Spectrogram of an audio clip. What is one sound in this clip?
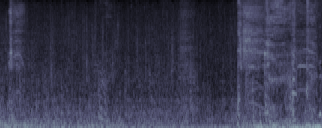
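Fire crackles as flames burn through wood.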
